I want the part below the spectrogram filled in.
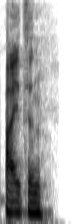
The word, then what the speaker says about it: Python: En el 2013, güey, en Florida, se creó el ¿cómo se pronuncia en inglés? Python, güey. ¿Python? – Python.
